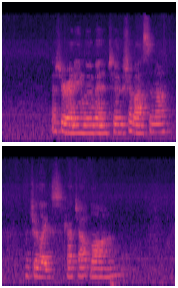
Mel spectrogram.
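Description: A woman speaks calmly and clearly close to a microphone.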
